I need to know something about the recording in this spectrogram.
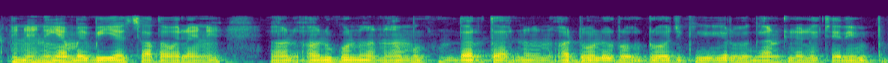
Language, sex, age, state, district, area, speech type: Telugu, male, 30-45, Andhra Pradesh, Srikakulam, urban, spontaneous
